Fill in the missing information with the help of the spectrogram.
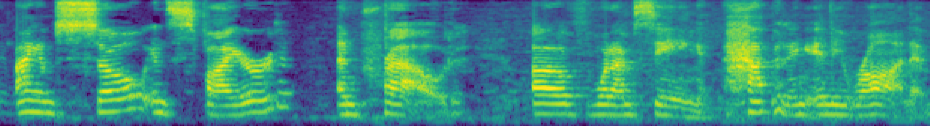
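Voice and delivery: usual speaking voice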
